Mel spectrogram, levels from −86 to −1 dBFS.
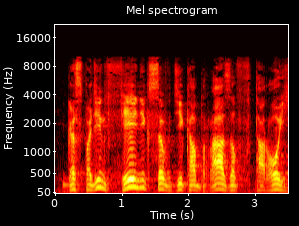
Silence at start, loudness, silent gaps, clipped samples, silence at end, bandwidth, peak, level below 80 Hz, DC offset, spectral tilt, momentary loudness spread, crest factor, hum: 0.1 s; -23 LUFS; none; under 0.1%; 0 s; 10 kHz; -4 dBFS; -62 dBFS; under 0.1%; -4.5 dB/octave; 12 LU; 18 dB; none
